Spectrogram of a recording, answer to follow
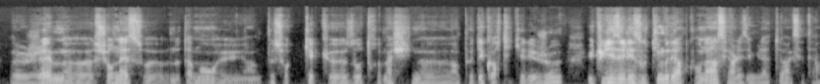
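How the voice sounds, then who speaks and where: Somewhat breathy speech comes at a fairly quick pace with a fairly even intonation. The loudness swings widely, and the sound is dry and close with no echo. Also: man, medium pitch for a man. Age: 40s. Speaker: self-taught retro console programmer. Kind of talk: technical interview.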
